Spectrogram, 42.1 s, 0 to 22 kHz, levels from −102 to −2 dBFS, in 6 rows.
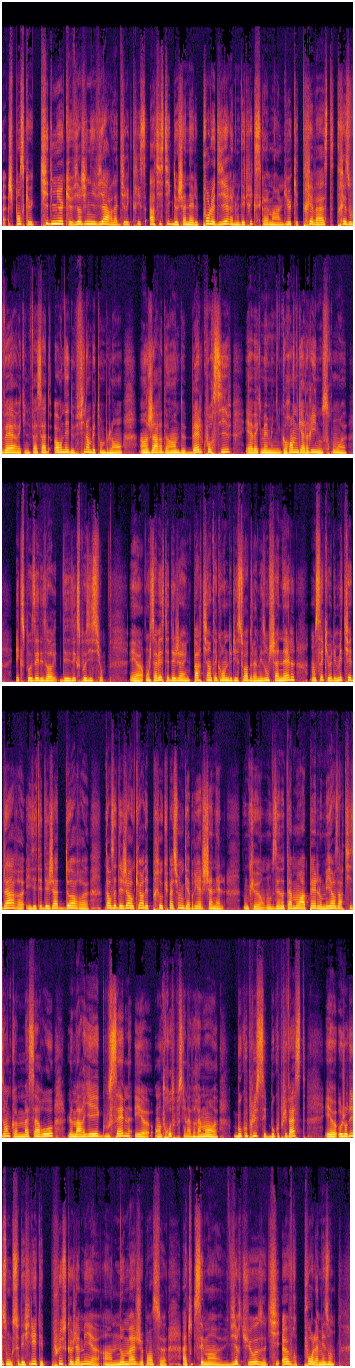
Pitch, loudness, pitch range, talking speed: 210 Hz, -15 LUFS, 195-230 Hz, 215 wpm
